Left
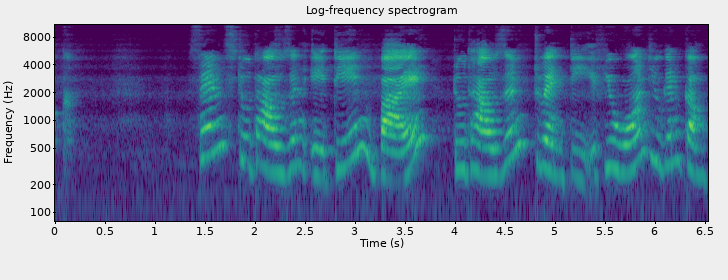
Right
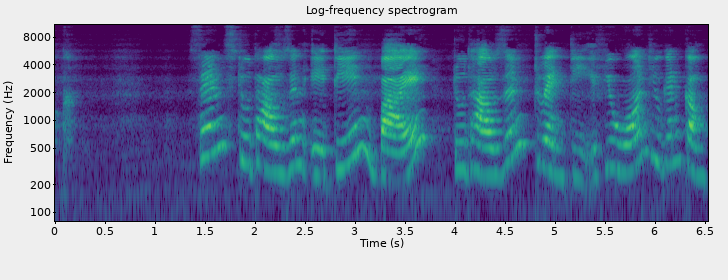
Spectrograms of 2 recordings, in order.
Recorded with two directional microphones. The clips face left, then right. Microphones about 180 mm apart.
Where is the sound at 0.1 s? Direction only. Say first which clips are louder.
Even; centre (ahead or behind).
